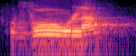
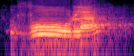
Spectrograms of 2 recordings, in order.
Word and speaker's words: vula: U is pronounced as U, U, as in a word full. Examples: vula, vula, which means open.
